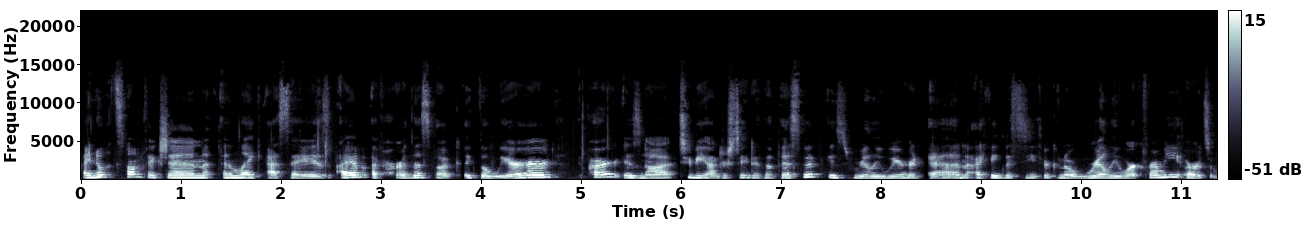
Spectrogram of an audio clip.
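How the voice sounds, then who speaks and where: A woman's voice: a little high, moderate pace, gravelly, hardly any pauses. A woman hosting her own book vlog, talking casually and chattily with lots of fillers. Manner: chatty, upbeat, rambling with fillers. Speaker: book vlogger.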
